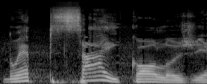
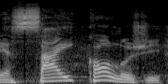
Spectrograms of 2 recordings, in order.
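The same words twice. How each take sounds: First: Psychology with the P sounded, psai-ko-lo-jy; wrong pronunciation. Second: Psychology said sai-ko-lo-jy, P silent, slower. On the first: Teacher showing the wrong English pronunciation of psychology. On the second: Teacher giving the correct English pronunciation of psychology. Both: Shown as a demonstration.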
